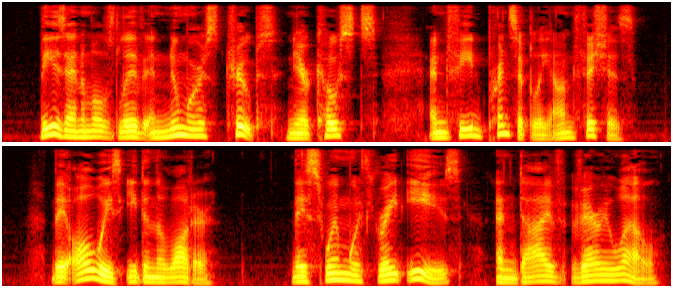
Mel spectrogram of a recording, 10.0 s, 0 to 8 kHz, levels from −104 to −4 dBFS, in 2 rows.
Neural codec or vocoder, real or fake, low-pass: none; real; 7.2 kHz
